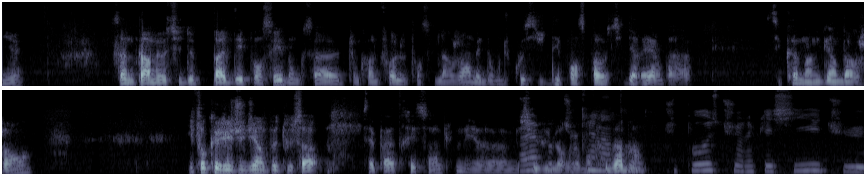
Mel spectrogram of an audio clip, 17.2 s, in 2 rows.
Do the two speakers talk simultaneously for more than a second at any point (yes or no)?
yes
